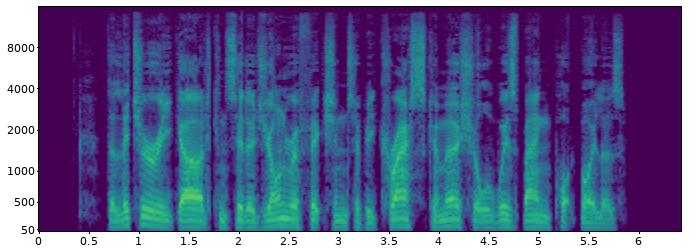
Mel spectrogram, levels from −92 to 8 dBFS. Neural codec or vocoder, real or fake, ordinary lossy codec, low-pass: none; real; AAC, 64 kbps; 14.4 kHz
